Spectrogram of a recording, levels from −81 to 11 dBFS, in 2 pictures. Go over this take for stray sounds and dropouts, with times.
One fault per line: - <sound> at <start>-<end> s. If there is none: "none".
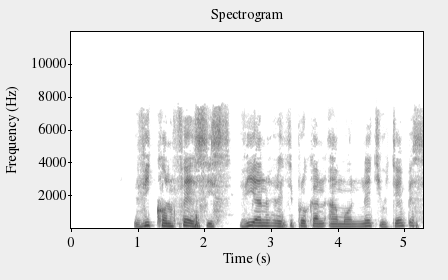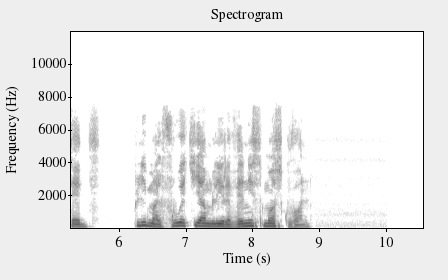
none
